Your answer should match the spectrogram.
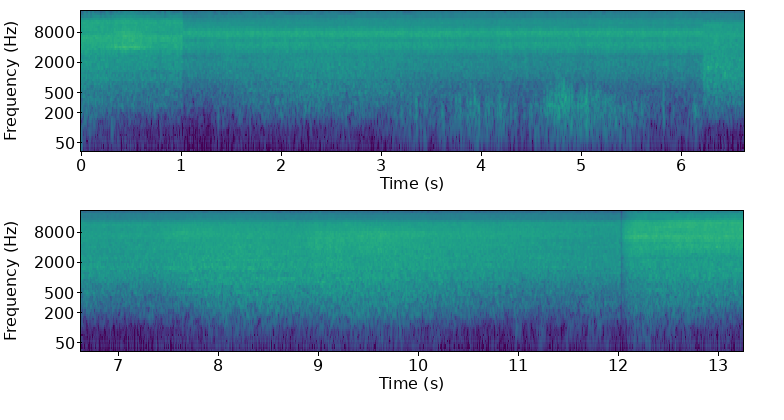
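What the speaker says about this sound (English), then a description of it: "The waves seem really powerful." Powerful ocean waves crash and surge on the Oregon coast, a loud, continuous roar of surf with swelling and fading bursts, no voices.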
